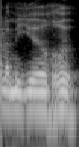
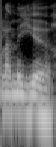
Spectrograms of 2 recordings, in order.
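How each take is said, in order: First: The final e is pronounced as a syllable. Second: The final e is silent. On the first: The speaker calls it wrong. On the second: The speaker calls it right.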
